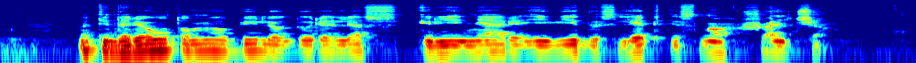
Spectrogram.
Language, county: Lithuanian, Kaunas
